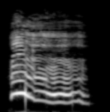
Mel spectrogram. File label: Emote Surprise Fisherman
